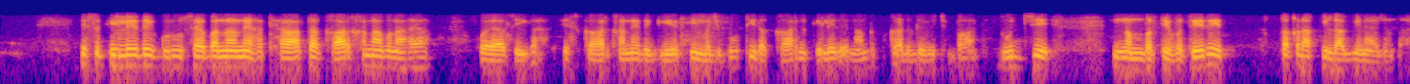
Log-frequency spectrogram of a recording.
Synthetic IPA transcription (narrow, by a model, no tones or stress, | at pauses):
ɪsəkeːleːd̪eːɡʊɾuːsɛːbaːnãːneːɦət̪ʰɪjaːɾt̪aːkaːɾkʰaːnaːbənaːjaː | hoːjaːsiːɡaːɪskaːɾkʰaːneːd̪eːɡeːʈd̪iːməd͡ʒbuːt̪iːd̪aːkaːɾəɳkeleːd̪ḛːnãnd̪əkəɖd̪eːʋɪt͡ʃbaːd̪d̪uːd͡ʒeː | nəmbəɾt̪eːʋət̪eːɾeː | t̪əkɽaːkiːlaːɡːɪnaːjaːd͡ʒãːnd̪aː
